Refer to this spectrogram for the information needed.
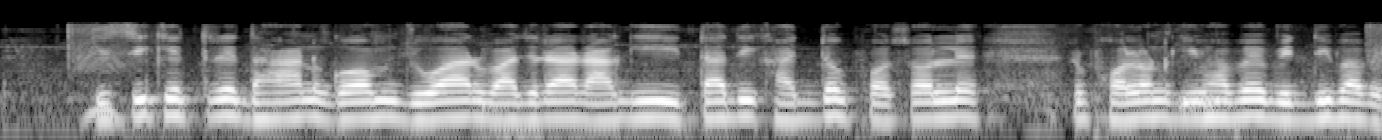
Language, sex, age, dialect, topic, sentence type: Bengali, male, 18-24, Jharkhandi, agriculture, question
